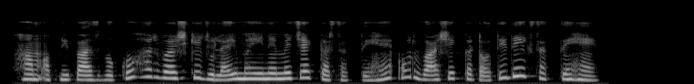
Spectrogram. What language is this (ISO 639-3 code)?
hin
